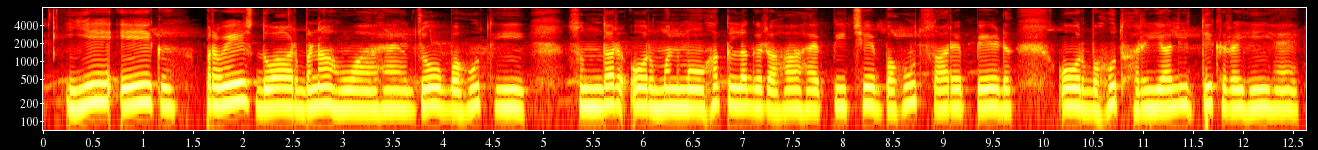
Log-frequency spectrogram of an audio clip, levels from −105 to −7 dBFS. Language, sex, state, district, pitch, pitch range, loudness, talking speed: Hindi, female, Bihar, Araria, 175 Hz, 170-185 Hz, -22 LUFS, 120 wpm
